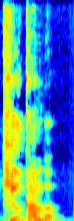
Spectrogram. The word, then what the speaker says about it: cucumber: This is called in Hindi khira, but in English we call it cucumber. Cucumber. Again, the stress is on the first part of the word, cucumber.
